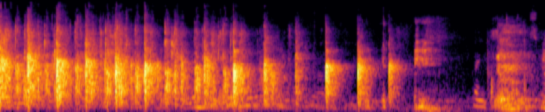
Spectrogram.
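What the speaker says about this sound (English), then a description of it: "Big round of applause for Archana" An audience at a tech conference applauds a speaker, with dense clapping that thins into scattered claps toward the end. Voices talk over the clapping.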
